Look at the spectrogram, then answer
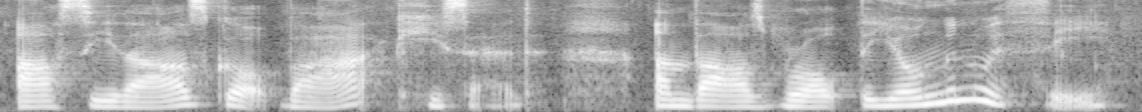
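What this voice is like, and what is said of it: Rough, good-natured Yorkshire accent. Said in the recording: “spoke to Mrs. Medlock in a rough, good-natured way, Mary found out afterwards was Yorkshire”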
